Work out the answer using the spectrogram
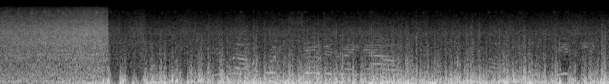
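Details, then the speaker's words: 2006 Trane portable HVAC unit in AC mode: steady, even whoosh of cold air over a low rumble with the condenser fan and refrigerant pump running, no rattles or squeals; normal cooling operation. "so that we can turn on the AC, and you see over here blowing out, and it's pretty cold air."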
